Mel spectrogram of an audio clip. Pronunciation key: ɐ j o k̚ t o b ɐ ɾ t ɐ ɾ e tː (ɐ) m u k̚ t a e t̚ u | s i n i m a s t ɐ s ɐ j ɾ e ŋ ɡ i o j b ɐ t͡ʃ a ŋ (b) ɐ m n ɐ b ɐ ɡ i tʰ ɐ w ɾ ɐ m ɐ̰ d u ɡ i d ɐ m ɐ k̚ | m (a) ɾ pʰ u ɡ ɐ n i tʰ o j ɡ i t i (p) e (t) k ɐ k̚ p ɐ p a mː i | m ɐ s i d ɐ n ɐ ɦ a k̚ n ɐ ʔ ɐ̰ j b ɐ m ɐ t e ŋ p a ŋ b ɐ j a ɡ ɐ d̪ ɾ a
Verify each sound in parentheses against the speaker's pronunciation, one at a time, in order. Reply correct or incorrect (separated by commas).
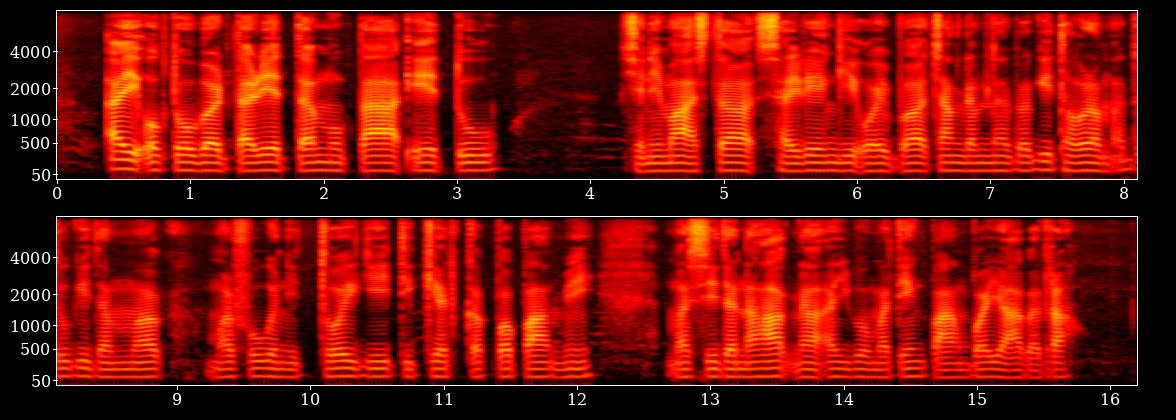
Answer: correct, incorrect, incorrect, incorrect, correct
